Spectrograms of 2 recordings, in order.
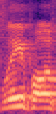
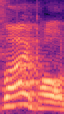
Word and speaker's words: Leipold: about his name pronunciation i've been calling him lance leopold for the longest time when it's actually lance leipold who knew but his odds are plus 525.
